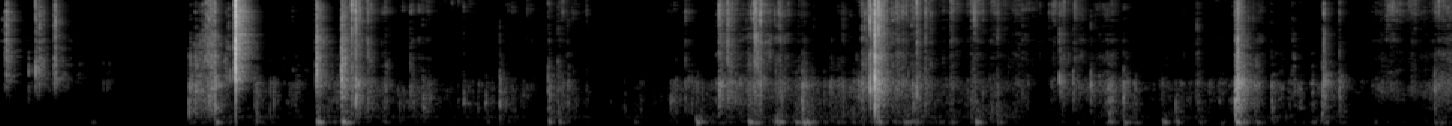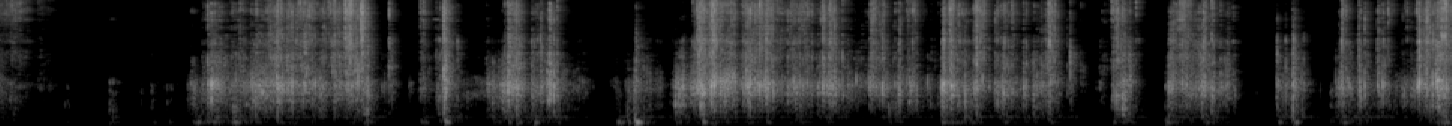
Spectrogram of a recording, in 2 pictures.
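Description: Hands slitting and peeling the plastic shrink-wrap off a sealed box of baseball cards, opening the cardboard lid and pulling out the wrapped card packs. It comes through as irregular crinkling and rustling with sharp clicks, sparse at first and busiest in the second half.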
